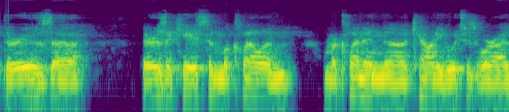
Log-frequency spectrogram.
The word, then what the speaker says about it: McLennan: I keep saying McClellan, and it's not McClellan, it's McLennan.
